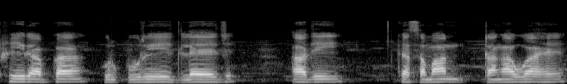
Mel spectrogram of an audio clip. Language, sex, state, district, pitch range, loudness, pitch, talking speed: Hindi, male, Jharkhand, Garhwa, 120-125 Hz, -17 LUFS, 120 Hz, 105 wpm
